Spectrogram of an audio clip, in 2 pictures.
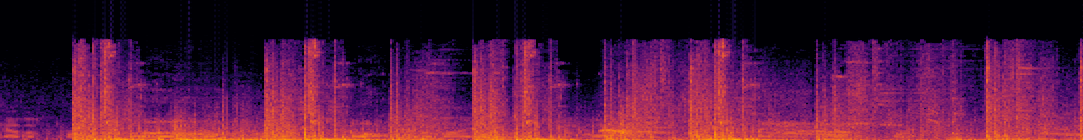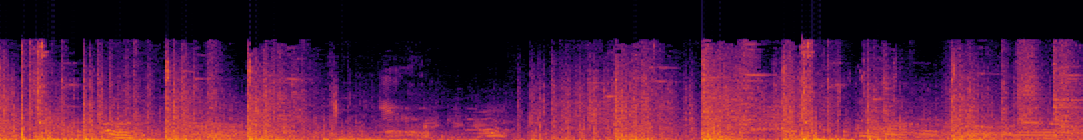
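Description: Dense, rapid FAMAS gunfire in Call of Duty: Modern Warfare, loud and close, firing in nearly continuous bursts with brief gaps, while a voice talks over the shots.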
